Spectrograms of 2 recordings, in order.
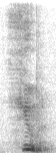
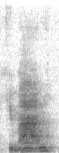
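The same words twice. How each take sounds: First: The stress is on the first syllable. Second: The stress is on the second syllable. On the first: The speaker calls it right. "similarly, human" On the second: The speaker calls it wrong. "not human"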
